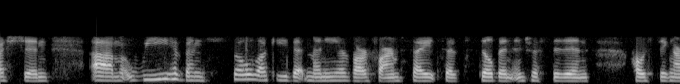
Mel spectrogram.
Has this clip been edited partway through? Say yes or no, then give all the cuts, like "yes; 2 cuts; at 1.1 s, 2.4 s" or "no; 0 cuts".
no; 0 cuts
